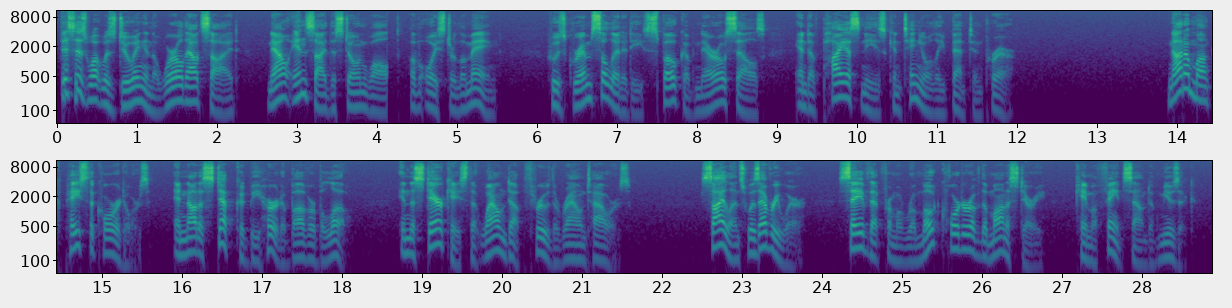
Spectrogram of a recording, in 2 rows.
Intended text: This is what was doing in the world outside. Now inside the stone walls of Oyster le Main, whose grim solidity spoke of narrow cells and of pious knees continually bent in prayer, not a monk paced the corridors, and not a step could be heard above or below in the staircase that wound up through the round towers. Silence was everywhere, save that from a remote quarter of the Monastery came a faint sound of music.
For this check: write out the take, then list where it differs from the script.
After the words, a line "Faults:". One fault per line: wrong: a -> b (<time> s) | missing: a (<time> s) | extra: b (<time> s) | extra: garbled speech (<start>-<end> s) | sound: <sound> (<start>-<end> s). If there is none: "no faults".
This is what was doing in the world outside. Now inside the stone walls of Oyster le Main, whose grim solidity spoke of narrow cells and of pious knees continually bent in prayer, not a monk paced the corridors, and not a step could be heard above or below in the staircase that wound up through the round towers. Silence was everywhere, save that from a remote quarter of the Monastery came a faint sound of music.
Faults:
sound: dropout (4.1-4.3 s)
